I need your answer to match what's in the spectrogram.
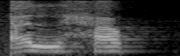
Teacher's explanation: القاف مشددة والوقوف عليها بزمن اطول شويه، ودي اعلى مراتب القلقله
